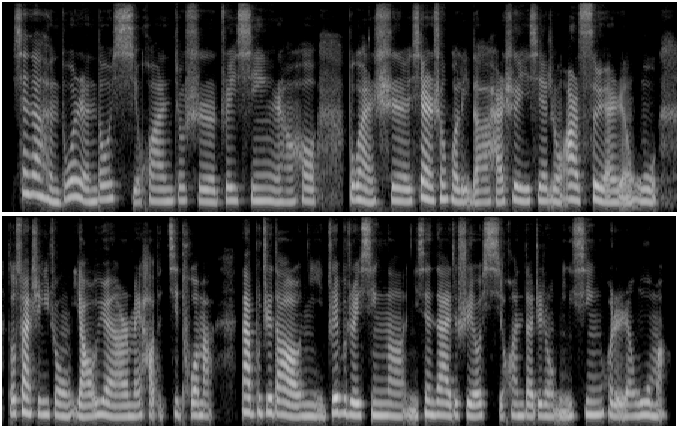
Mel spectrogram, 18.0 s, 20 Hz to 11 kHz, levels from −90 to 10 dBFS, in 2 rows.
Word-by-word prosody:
现 320 Hz, -2 st, -2 dB
在 295 Hz, -2 st, +1 dB
很 195 Hz, -7 st, -1 dB
多 250 Hz, +7 st, 0 dB
人 195 Hz, -6 st, 0 dB
都 220 Hz, +3 st, -2 dB
喜 230 Hz, -5 st, -4 dB
欢 195 Hz, +1 st, -5 dB
就 205 Hz, 0 st, -7 dB
是 190 Hz, -2 st, -3 dB
追 205 Hz, +3 st, -3 dB
星， 200 Hz, -1 st, -3 dB
然 180 Hz, 0 st, -4 dB
后 195 Hz, -1 st, -4 dB, 0.4 s
不 220 Hz, -, -1 dB
管 200 Hz, -5 st, +1 dB
是 195 Hz, 0 st, -1 dB
现 240 Hz, +6 st, +4 dB
实 215 Hz, -, +4 dB
生 225 Hz, +2 st, 0 dB
活 210 Hz, -4 st, -1 dB
里 185 Hz, 0 st, -2 dB
的， 180 Hz, 0 st, -4 dB
还 180 Hz, -1 st, -1 dB
是 205 Hz, +2 st, 0 dB
一 190 Hz, 0 st, 0 dB
些 200 Hz, 0 st, -2 dB
这 210 Hz, -, -6 dB
种 185 Hz, -2 st, -2 dB
二 220 Hz, -1 st, +4 dB
次 215 Hz, +3 st, +1 dB
元 180 Hz, -2 st, +1 dB
人 -, -, -1 dB
物， 190 Hz, -3 st, -2 dB, 0.3 s
都 220 Hz, -, +2 dB
算 220 Hz, 0 st, +5 dB
是 220 Hz, -1 st, -4 dB
一 205 Hz, 0 st, 0 dB
种 185 Hz, -3 st, 0 dB
遥 175 Hz, -2 st, +2 dB
远 200 Hz, -4 st, +2 dB
而 170 Hz, +1 st, +1 dB
美 175 Hz, +2 st, -1 dB
好 215 Hz, -, -2 dB
的 -, -, -10 dB
寄 215 Hz, -, -6 dB
托 195 Hz, +1 st, -1 dB
嘛。 185 Hz, -2 st, -2 dB, 0.4 s
那 240 Hz, -1 st, +7 dB
不 230 Hz, +1 st, -2 dB
知 230 Hz, +1 st, +3 dB
道 190 Hz, -6 st, +4 dB
你 180 Hz, 0 st, -1 dB
追 230 Hz, +6 st, +6 dB
不 230 Hz, -1 st, -1 dB
追 200 Hz, -3 st, +6 dB
星 190 Hz, 0 st, +1 dB
呢？ 180 Hz, -2 st, -1 dB
你 -, -, -3 dB
现 205 Hz, 0 st, 0 dB
在 195 Hz, -2 st, +3 dB
就 190 Hz, +1 st, -3 dB
是 190 Hz, -, -1 dB
有 180 Hz, +1 st, +2 dB
喜 185 Hz, -1 st, -3 dB
欢 185 Hz, -1 st, -3 dB
的 185 Hz, -1 st, 0 dB
这 185 Hz, +1 st, -1 dB
种 180 Hz, -1 st, -3 dB
明 185 Hz, -, -2 dB
星 200 Hz, +2 st, 0 dB
或 210 Hz, -2 st, -3 dB
者 -, -, +1 dB
人 180 Hz, -, 0 dB
物 195 Hz, +1 st, +2 dB
吗？ 190 Hz, +2 st, -2 dB
195 Hz, 255 characters per minute, -23 LUFS, 185-210 Hz, 0.4 s, 那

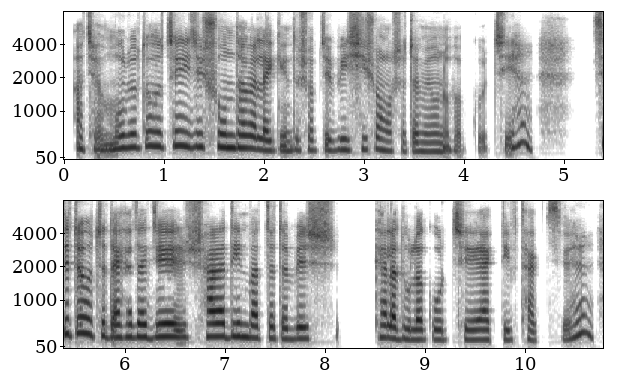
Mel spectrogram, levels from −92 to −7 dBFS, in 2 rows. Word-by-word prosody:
আচ্ছা 235 Hz, 0 st, -1 dB, 0.2 s
মূলত 255 Hz, +2 st, -1 dB
হচ্ছে 285 Hz, +1 st, -1 dB
এই 275 Hz, -, 0 dB
যে 275 Hz, -, 0 dB
সন্ধ্যাবেলায় 250 Hz, -6 st, +2 dB
কিন্তু 210 Hz, +2 st, -5 dB
সবচেয়ে 200 Hz, 0 st, -5 dB
বেশি 215 Hz, +1 st, 0 dB
সমস্যাটা 195 Hz, -3 st, -4 dB
আমি 180 Hz, -, -5 dB
অনুভব -, -, -8 dB
করছি। -, -, -3 dB
হ্যাঁ? 335 Hz, -5 st, -6 dB, 0.7 s
সেটা 310 Hz, +1 st, +3 dB
হচ্ছে, 275 Hz, -2 st, +1 dB
দেখা 250 Hz, 0 st, +3 dB
যায় 250 Hz, -1 st, +4 dB
যে -, -, +6 dB, 0.4 s
সারাদিন 260 Hz, 0 st, +4 dB
বাচ্চাটা 225 Hz, -2 st, 0 dB
বেশ 220 Hz, 0 st, +3 dB, 0.6 s
খেলাধুলা 215 Hz, -4 st, +3 dB
করছে, 195 Hz, +1 st, 0 dB, 0.2 s
অ্যাকটিভ 195 Hz, -1 st, -2 dB, 0.2 s
থাকছে। 185 Hz, -1 st, -4 dB
হ্যাঁ? 315 Hz, +2 st, -4 dB
235 Hz, 150 wpm, -23 LUFS, 200-260 Hz, 0.7 s, যে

